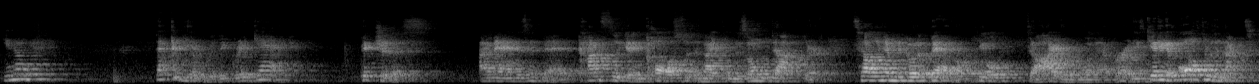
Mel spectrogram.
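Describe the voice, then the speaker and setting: A man's voice: on the high side, lively intonation, moderate pace, fairly bright tone. A man playing an ailing, grouchy comedy writer of thirty-nine on stage, wisecracking and theatrical, swinging between mutters and outbursts. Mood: animated joking. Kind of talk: live one-act stage comedy acting. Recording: echoey hall, distant mic, faint noise.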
